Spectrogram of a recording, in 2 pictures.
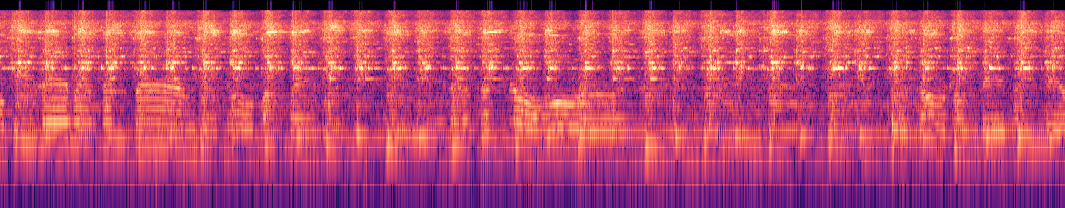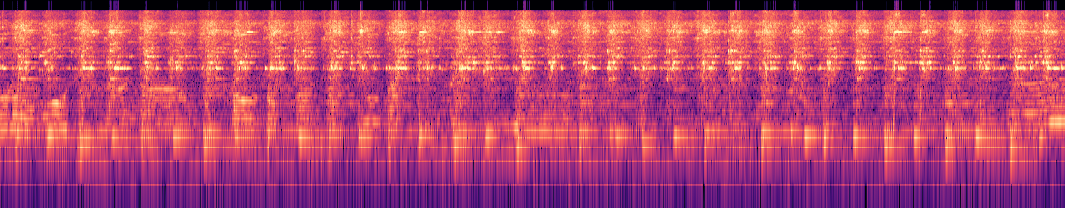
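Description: Tày-Nùng Then singing: a man's voice sings a gliding melody over a đàn tính lute, with a cluster of jingle bells shaken in a steady, even pulse throughout.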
